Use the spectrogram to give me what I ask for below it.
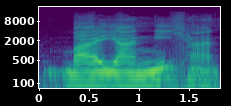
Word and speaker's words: Bayanihan: It is said, and I hope I pronounce it right this time. I got it right off the air. Bayanihan.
